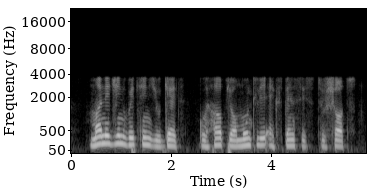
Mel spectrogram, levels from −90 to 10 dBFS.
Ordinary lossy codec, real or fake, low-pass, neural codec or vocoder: none; real; 3.6 kHz; none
